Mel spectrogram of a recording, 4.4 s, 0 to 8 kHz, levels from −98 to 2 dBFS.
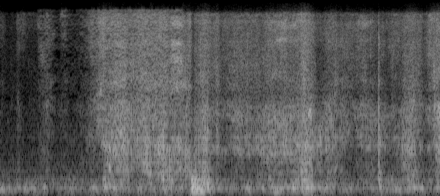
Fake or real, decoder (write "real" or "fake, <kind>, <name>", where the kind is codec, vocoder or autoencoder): fake, codec, DAC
